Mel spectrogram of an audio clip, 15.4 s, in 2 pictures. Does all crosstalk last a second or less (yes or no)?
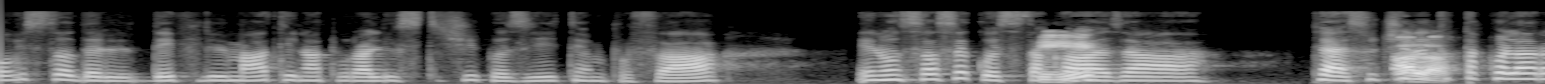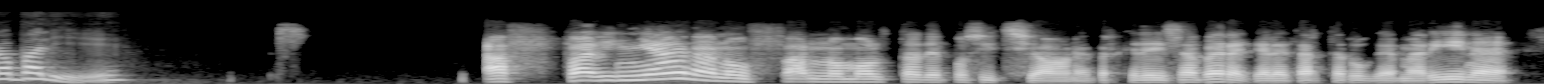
yes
